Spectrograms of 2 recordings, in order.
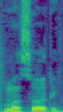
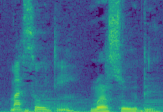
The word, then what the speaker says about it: Masodi: Let's go to Masodi, right? That's how you pronounce it, right? Masodi.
